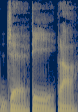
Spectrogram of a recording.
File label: "jetira", concat syllables; Affixing experiment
